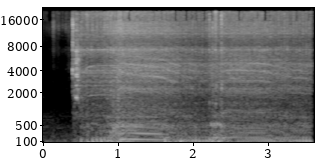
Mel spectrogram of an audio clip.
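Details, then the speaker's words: 2020 Vader Gen2 single-cylinder, first start after unboxing, fuel petcock on, no choke: starter catches within a second and settles into a steady, even putter with no misses; idle to be adjusted once warm. "There it is. I'll adjust the idle and everything once it warms up."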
